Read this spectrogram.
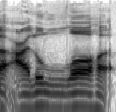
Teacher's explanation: لفظ اللہ کو موٹا ادا کریں گے، اس سے پہلے پیش ہے۔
